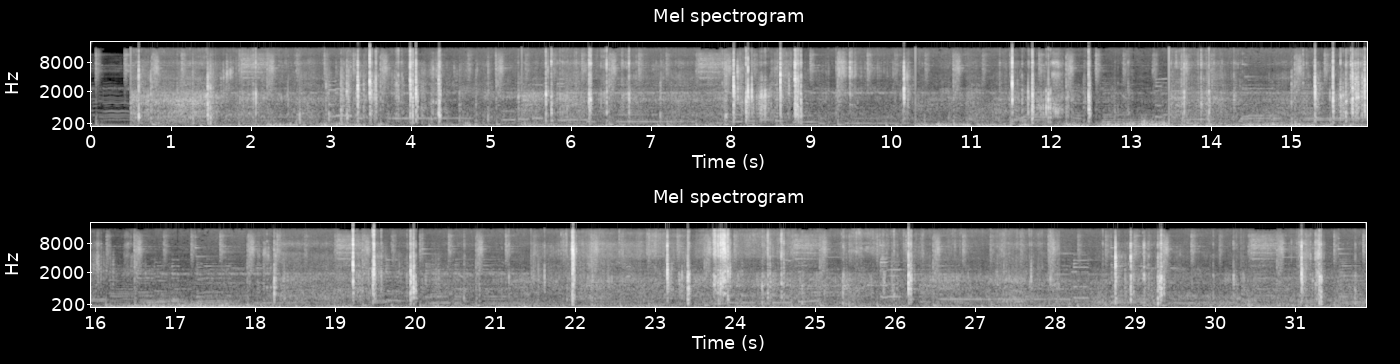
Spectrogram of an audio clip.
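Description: Skateboard wheels rolling on concrete, with repeated sharp clacks of the board popping, landing and hitting a ledge. The rolling is loudest in the middle stretch. Background music plays under it.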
